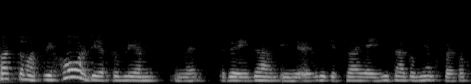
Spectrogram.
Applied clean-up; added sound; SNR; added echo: neural mask model DeepFilterNet 3.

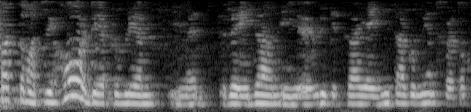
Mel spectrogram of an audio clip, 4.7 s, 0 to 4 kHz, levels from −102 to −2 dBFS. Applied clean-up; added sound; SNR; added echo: classical method WPE with log-MMSE.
